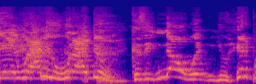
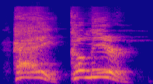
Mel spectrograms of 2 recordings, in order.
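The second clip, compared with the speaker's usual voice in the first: mild, pitched-up voice calling out; 5 semitones higher than usual. Describing calling his son down from upstairs, retelling a yell upstairs. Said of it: "if I'm yelling upstairs to my son".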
